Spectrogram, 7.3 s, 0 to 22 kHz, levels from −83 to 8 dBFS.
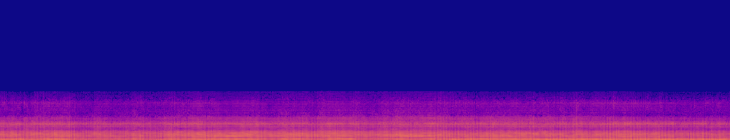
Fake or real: fake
